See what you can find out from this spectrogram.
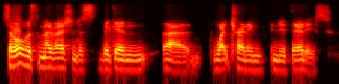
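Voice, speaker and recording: A man hosts a podcast interview, asking curious follow-up questions. His voice is very deep. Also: normal speed, a little mellow. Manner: inquisitive, asks follow-ups. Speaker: podcast host.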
